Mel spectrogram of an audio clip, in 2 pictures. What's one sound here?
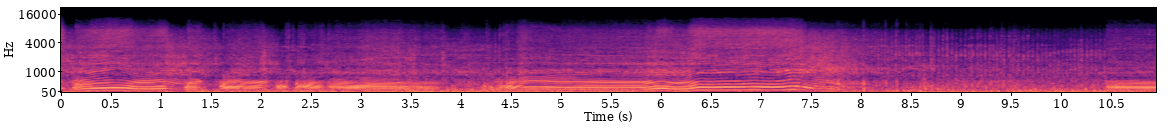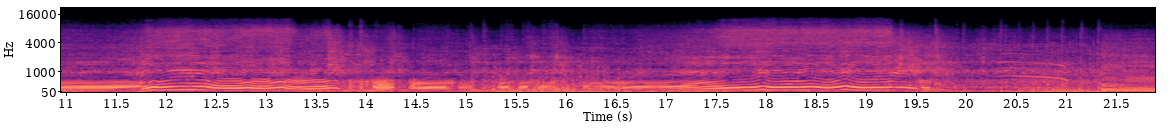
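A dirt bike engine revs hard and close, rising and falling in pitch.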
